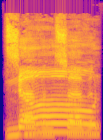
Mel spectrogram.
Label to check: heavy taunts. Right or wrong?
Wrong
